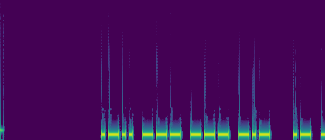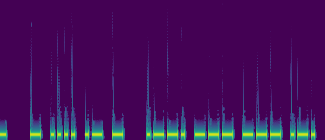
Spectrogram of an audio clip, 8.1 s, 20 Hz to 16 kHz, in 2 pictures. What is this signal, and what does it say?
Morse code, heard as a keyed tone, about 27 wpm, 700 Hz. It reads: LOOK AT THAT POOR
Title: Sentences from Top 1000 Words - Review Part 2 - 28wpm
